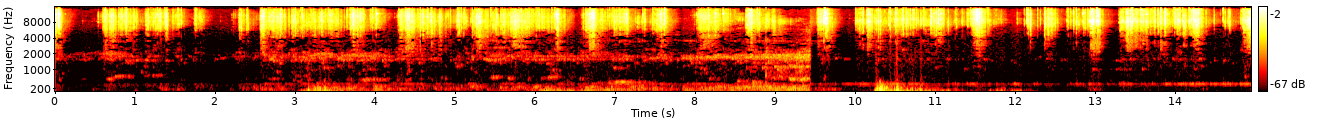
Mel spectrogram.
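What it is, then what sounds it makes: Plastic bead necklace rattled in the hand. A pink plastic pearl bead necklace is bunched in the hand beside the microphone while the fingers shake and rub the beads together. Bright, clicking rattles come in uneven bursts over a low, rumbling handling noise, with brief pauses near the start and around the middle.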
